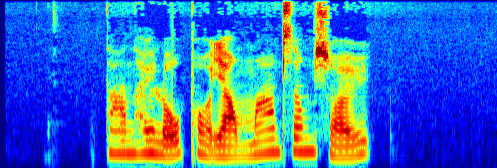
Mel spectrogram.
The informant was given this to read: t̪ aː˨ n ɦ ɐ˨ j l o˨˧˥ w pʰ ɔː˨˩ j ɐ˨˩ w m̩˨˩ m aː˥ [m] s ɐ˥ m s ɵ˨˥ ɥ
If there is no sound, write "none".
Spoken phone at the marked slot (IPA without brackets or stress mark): m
